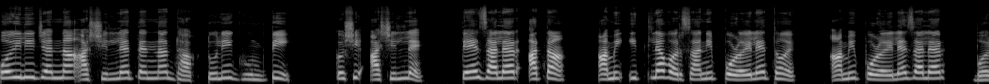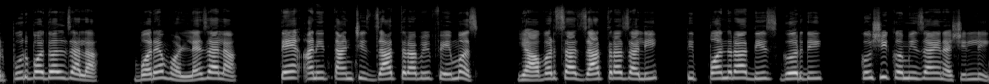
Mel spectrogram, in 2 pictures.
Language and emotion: Goan Konkani, neutral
